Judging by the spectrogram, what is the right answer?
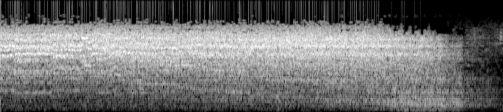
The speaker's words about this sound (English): We're going down.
